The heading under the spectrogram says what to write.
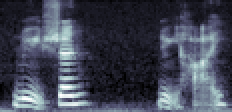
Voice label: female teenager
